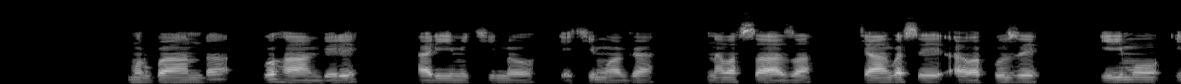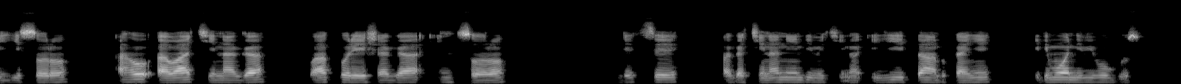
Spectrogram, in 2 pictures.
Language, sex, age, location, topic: Kinyarwanda, male, 18-24, Nyagatare, government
